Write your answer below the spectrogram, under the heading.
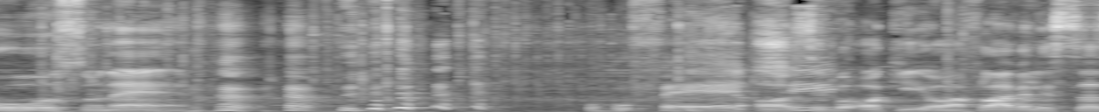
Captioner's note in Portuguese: risadas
